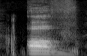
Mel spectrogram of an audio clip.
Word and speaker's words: of: off of off okay remember the only word in english where you pronounce the letter f as a v is in the word of of okay okay let's have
